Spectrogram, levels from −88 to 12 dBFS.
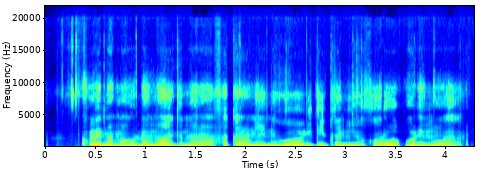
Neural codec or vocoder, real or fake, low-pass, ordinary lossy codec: codec, 44.1 kHz, 2.6 kbps, SNAC; fake; none; none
